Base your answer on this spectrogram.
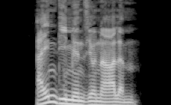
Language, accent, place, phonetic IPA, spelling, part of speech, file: German, Germany, Berlin, [ˈaɪ̯ndimɛnzi̯oˌnaːləm], eindimensionalem, adjective, De-eindimensionalem.ogg
- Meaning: strong dative masculine/neuter singular of eindimensional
